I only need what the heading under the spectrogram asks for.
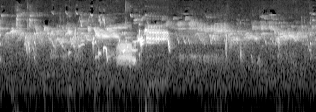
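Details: Red-winged blackbird song within a busy bird chorus. One louder, rasping buzzy trill stands out near the middle, and many overlapping chirps continue throughout.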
